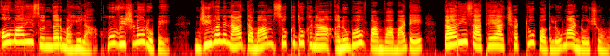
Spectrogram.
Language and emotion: Gujarati, neutral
